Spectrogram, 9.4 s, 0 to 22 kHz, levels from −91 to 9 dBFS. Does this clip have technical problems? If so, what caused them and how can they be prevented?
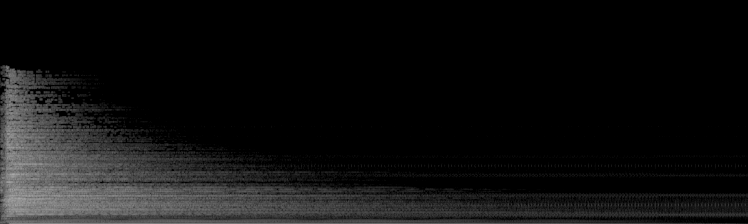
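Yes. Timecode bleed runs from 1.85 s to the end: 23.976 fps linear timecode leaks in, its square wave chirping between about 1 and 2 kHz, about 35 dB below the sound. A spectrogram shows two steady bands. Prevent it with shielded timecode cabling kept apart from audio lines.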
